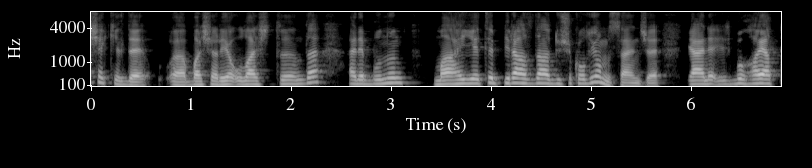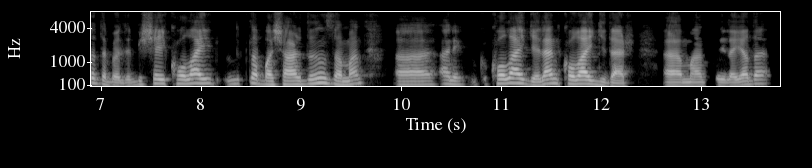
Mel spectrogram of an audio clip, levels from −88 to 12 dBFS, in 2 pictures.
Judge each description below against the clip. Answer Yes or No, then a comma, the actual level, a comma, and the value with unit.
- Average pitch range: Yes, average, 4.7 semitones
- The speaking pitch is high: No, medium, 150 Hz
